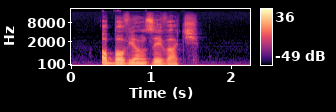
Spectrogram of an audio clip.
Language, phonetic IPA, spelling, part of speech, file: Polish, [ˌɔbɔvʲjɔ̃w̃ˈzɨvat͡ɕ], obowiązywać, verb, Pl-obowiązywać.ogg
